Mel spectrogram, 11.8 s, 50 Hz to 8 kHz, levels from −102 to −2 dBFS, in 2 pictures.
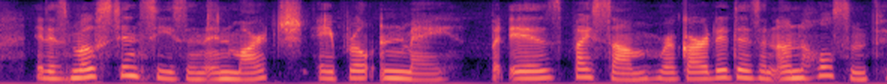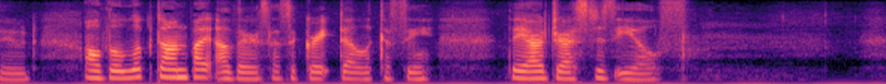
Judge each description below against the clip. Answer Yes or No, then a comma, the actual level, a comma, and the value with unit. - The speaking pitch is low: No, high, 195 Hz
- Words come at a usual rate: Yes, average, 165 wpm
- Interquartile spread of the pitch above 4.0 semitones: No, average, 2.7 semitones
